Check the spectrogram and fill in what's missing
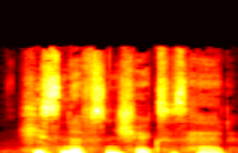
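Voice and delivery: ordinary delivery, nothing marked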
